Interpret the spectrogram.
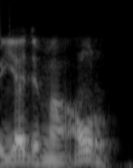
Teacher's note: Jadi alif lam qaf syamsiah di sini, lamnya tidak dibunyikan. Jangan baca yajma'ul tetapi yajma'ur. Terus masuk ke dalam ra.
